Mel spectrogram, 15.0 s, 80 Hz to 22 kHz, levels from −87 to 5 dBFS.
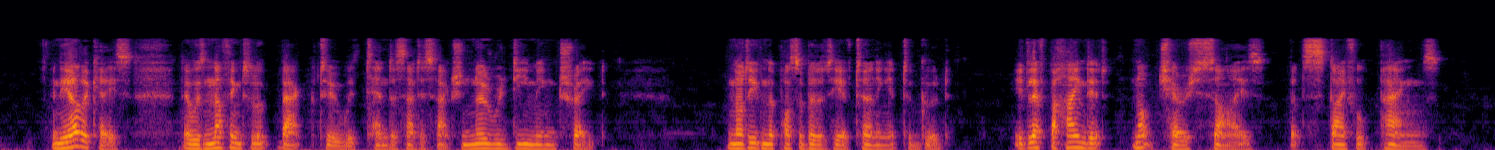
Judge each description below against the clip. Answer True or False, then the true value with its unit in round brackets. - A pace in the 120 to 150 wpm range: True (145 wpm)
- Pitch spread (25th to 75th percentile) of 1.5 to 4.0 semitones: True (3.0 semitones)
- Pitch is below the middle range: True (120 Hz)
